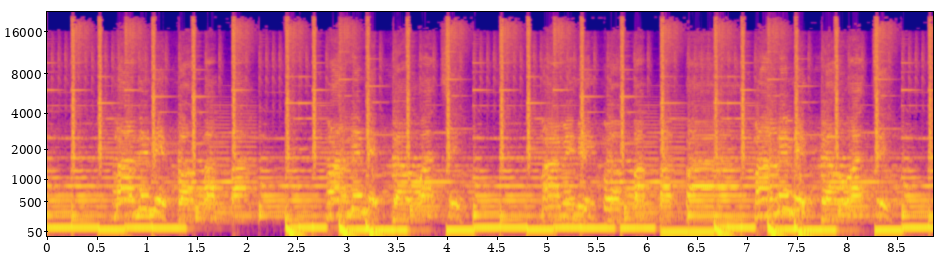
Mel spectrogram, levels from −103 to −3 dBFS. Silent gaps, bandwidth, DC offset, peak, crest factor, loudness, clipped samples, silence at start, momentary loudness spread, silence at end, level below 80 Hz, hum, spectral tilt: none; over 20 kHz; under 0.1%; 0 dBFS; 8 dB; -9 LUFS; 0.9%; 0 s; 3 LU; 0 s; -14 dBFS; none; -4.5 dB/octave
